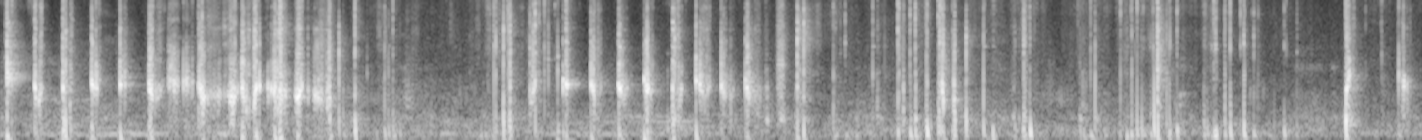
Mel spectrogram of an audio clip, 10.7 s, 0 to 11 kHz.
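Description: A small, closed, hollow teal plastic toy egg held in the fingers is tapped and scratched quickly with the fingertips and nails. Rapid, irregular bursts of sharp, dry clicks carry a faint hollow ring near 1.2 kHz, with brief scratchy rustles and short pauses between flurries.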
